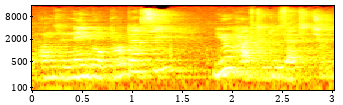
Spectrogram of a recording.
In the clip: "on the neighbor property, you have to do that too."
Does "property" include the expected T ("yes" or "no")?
no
